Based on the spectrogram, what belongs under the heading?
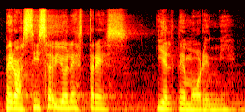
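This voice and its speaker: A woman's voice: medium pitch, brisk. A woman pastor, preaching an emotional testimony at a conference and acting out her own past words. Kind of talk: conference sermon with personal testimony. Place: large church hall. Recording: church hall reverb with soft music.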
